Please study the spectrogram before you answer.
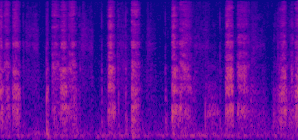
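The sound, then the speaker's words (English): Pencil scratching on paper as someone writes a quick note: a run of short, irregular scratchy strokes with brief pauses between them, clear and fairly close-sounding, with no talking. “Let me write that down real quick.”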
